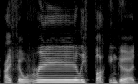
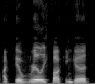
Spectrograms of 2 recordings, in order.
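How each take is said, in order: First: "really" drawn out high and slow; stretched elation. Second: Said in the usual way. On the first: Real, not acted. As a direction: savor every word, riding high.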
